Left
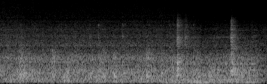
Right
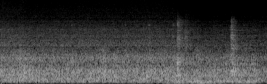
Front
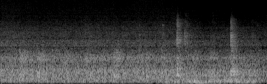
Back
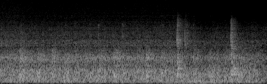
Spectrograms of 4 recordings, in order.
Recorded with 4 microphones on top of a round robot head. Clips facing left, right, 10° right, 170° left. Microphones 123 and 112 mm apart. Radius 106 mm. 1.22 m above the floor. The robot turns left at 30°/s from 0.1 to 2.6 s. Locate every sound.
1.6 s footsteps: 25° left, 1.6 m; by 2.6 s straight ahead, 1.6 m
